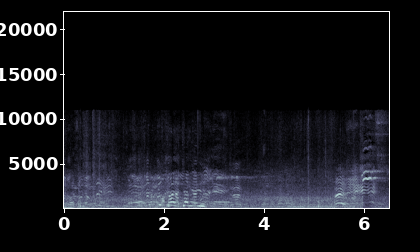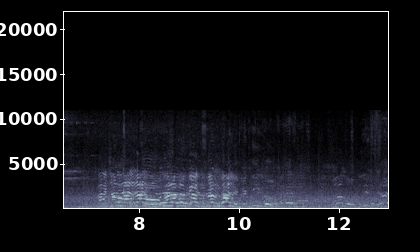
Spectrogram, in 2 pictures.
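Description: Young men shout and call out.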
